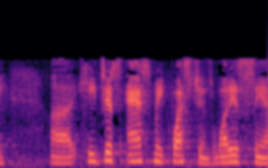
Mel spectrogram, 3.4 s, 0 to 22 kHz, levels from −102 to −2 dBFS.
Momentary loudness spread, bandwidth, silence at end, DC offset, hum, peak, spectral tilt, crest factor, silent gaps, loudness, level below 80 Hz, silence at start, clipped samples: 10 LU; 5.4 kHz; 0 s; under 0.1%; none; -12 dBFS; -7 dB/octave; 20 dB; none; -30 LUFS; -70 dBFS; 0 s; under 0.1%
